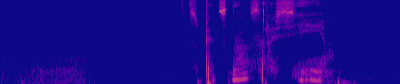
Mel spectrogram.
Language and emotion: Russian, neutral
